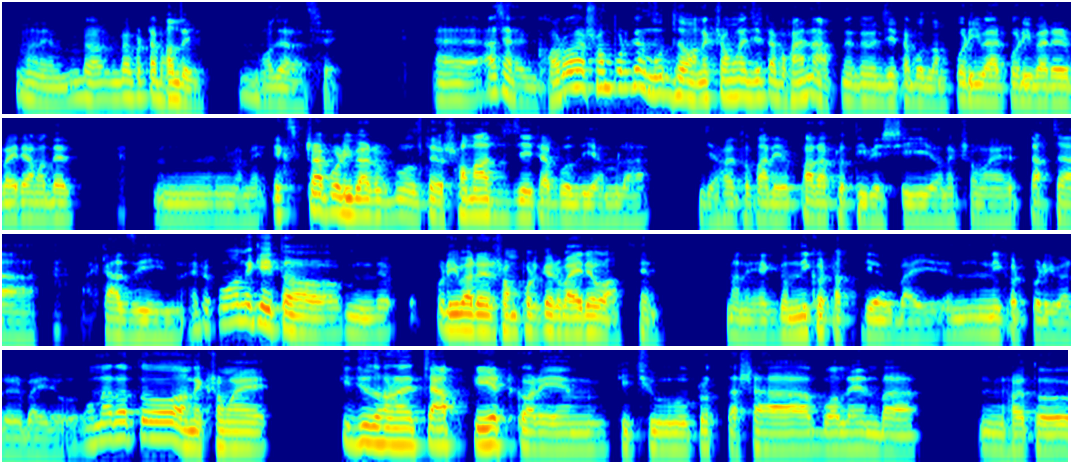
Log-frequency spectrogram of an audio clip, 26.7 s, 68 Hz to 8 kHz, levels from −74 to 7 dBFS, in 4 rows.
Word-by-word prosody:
মানে 125 Hz, -4 st, -4 dB
উম 110 Hz, -, -7 dB
ব্যা 130 Hz, -, -1 dB, 0.2 s
ব্যাপারটা 145 Hz, +1 st, -1 dB
ভালোই, 130 Hz, -6 st, +2 dB, 0.4 s
মজার 110 Hz, -2 st, -5 dB
আছে। -, -, -16 dB, 0.7 s
অ্যা 125 Hz, -, -4 dB, 0.2 s
আচ্ছা 175 Hz, +1 st, 0 dB, 0.2 s
ঘরোয়া 215 Hz, +3 st, +4 dB
সম্পর্কের 215 Hz, 0 st, +1 dB
মধ্যে 160 Hz, -1 st, +1 dB
অনেক 135 Hz, +1 st, +1 dB
সময় 145 Hz, 0 st, +2 dB
যেটা 145 Hz, 0 st, 0 dB
হয় 140 Hz, -, +1 dB
না? 145 Hz, -, +1 dB
আপনাদের 125 Hz, -1 st, -5 dB
যেটা 120 Hz, 0 st, -4 dB
বললাম 105 Hz, -2 st, -3 dB
পরিবার, 120 Hz, -2 st, +1 dB
পরিবারের 115 Hz, -1 st, +1 dB
বাইরে 115 Hz, +1 st, +1 dB
আমাদের 115 Hz, 0 st, -1 dB, 0.6 s
উম 105 Hz, 0 st, -6 dB
মানে 100 Hz, 0 st, -11 dB
এক্সট্রা 160 Hz, +4 st, +3 dB
পরিবার 135 Hz, -3 st, +6 dB, 0.2 s
বলতে 115 Hz, 0 st, -2 dB, 0.2 s
সমাজ 130 Hz, 0 st, +4 dB, 0.2 s
যেইটা 115 Hz, -2 st, +1 dB
বলি 105 Hz, 0 st, 0 dB
আমরা। 100 Hz, -1 st, -7 dB, 0.4 s
যে -, -, -8 dB
হয়তো -, -, -5 dB
পারি 105 Hz, -1 st, 0 dB, 0.2 s
পাড়া-প্রতিবেশী 110 Hz, -2 st, -2 dB, 0.2 s
অনেক 100 Hz, 0 st, -9 dB
সময় 100 Hz, -2 st, -7 dB, 0.2 s
চাচা, 105 Hz, -3 st, -2 dB, 0.6 s
কাজিন 105 Hz, -2 st, -2 dB
এরকম 155 Hz, +4 st, -9 dB
অনেকেই 190 Hz, -4 st, +6 dB
তো 140 Hz, -, +8 dB, 0.3 s
উম 120 Hz, -2 st, -2 dB
ব -, -, -8 dB, 0.4 s
পরিবারের 135 Hz, -3 st, +7 dB
সম্পর্কের 125 Hz, 0 st, +2 dB
বাইরেও 120 Hz, +1 st, +6 dB
আছেন। -, -, -10 dB, 0.5 s
মানে 105 Hz, -2 st, -5 dB
একদম 110 Hz, +2 st, -3 dB
নিকট -, -, 0 dB
আত্মীয়র 110 Hz, -3 st, -2 dB
বাইর 95 Hz, 0 st, -7 dB, 0.4 s
নিকট 115 Hz, -, -3 dB
পরিবারের 100 Hz, -1 st, -4 dB
বাইরেও। 95 Hz, 0 st, -9 dB, 0.2 s
উনারা 180 Hz, +3 st, +1 dB
তো 195 Hz, -, +4 dB, 0.2 s
অনেক 130 Hz, -2 st, +3 dB
সময় 125 Hz, -1 st, +3 dB, 0.5 s
কিছু 160 Hz, 0 st, -1 dB
ধরনের 145 Hz, -2 st, +5 dB
চাপ 140 Hz, 0 st, +7 dB
ক্রিয়েট 145 Hz, 0 st, +6 dB
করেন। 120 Hz, -1 st, 0 dB, 0.3 s
কিছু 125 Hz, +1 st, -5 dB, 0.3 s
প্রত্যাশা 125 Hz, -1 st, -4 dB, 0.4 s
বলেন 120 Hz, 0 st, -1 dB
বা 110 Hz, -1 st, +1 dB, 0.5 s
উম 120 Hz, -1 st, -5 dB
হয়তো 115 Hz, 0 st, 0 dB
120 Hz, 165 wpm, -24 LUFS, 110-140 Hz, 0.7 s, তো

